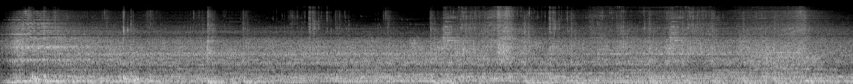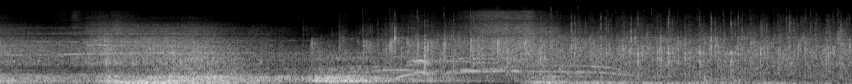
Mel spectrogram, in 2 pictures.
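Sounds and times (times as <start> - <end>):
horror soundtrack over speakers: 0.0 - 17.0
clicks and crackles: 0.3 - 7.2.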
